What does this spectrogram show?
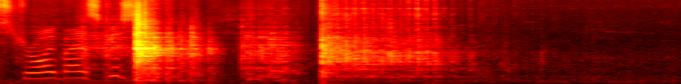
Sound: metal clashing

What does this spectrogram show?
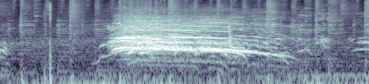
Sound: cheering

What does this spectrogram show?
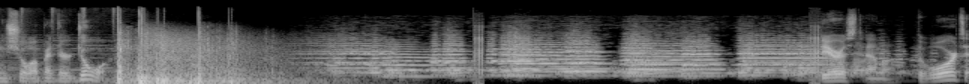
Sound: cannon explosions

